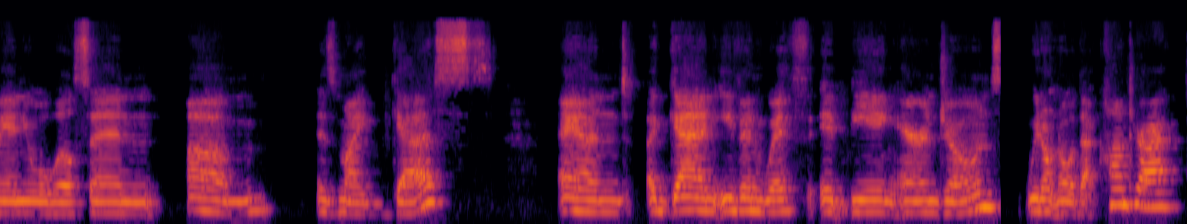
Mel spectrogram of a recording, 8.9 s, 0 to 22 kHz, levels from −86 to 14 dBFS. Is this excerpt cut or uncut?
cut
